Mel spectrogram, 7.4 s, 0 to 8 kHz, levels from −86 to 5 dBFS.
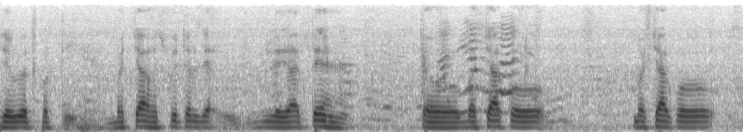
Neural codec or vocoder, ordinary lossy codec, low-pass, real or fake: none; none; 7.2 kHz; real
